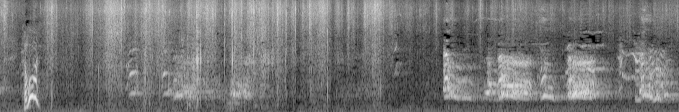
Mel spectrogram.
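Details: Male dog Bouncer, being urged on with calls of "come on, let's go", gives a burst of loud drawn-out baying barks in the second half after human voices and scuffling.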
